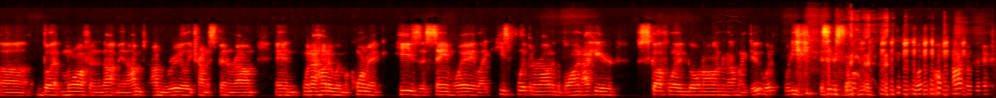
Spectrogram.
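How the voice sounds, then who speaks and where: A man's voice: mid-range voice, a little mellow, highs cut off. A man talking casually as an interview guest, in a rambling, colloquial, conversational way. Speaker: guest, goose calling expert.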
